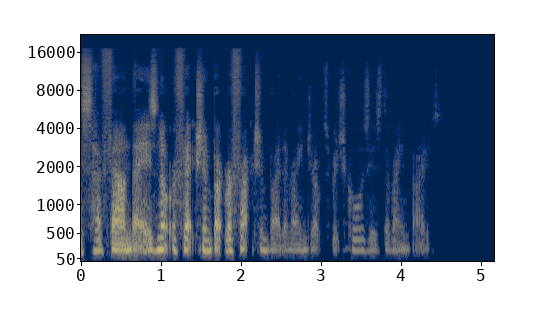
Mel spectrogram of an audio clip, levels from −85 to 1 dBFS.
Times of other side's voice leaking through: none

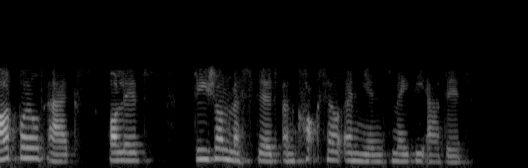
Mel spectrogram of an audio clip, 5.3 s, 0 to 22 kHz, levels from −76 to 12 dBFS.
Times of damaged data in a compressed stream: none

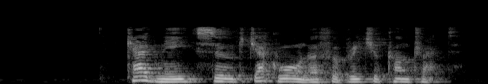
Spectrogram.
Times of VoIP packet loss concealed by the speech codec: none

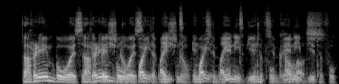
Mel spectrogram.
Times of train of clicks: none

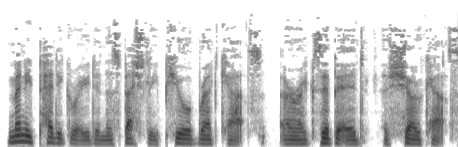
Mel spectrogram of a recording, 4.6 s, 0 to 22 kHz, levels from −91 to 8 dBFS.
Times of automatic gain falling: none

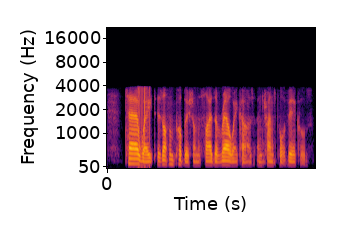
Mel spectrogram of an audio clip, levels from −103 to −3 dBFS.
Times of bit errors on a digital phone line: 0.61-0.85

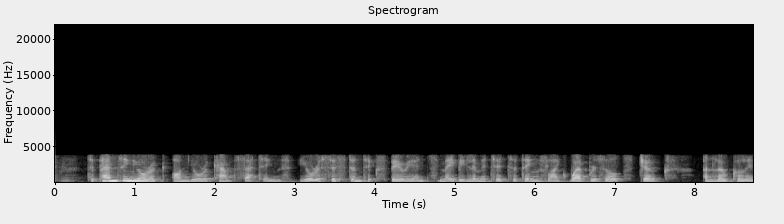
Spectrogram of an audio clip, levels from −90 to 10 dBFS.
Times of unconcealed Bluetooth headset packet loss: 1.67, 8.41

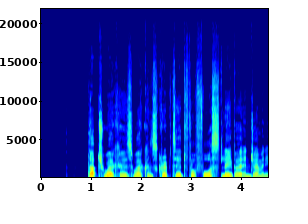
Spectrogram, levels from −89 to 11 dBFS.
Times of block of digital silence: 2.94, 3.84

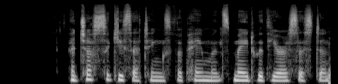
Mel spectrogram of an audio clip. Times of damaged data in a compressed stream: 1.15-1.18, 3.27-3.30

